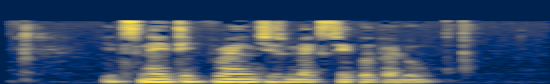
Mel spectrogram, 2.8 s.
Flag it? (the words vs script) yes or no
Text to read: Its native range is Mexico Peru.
no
